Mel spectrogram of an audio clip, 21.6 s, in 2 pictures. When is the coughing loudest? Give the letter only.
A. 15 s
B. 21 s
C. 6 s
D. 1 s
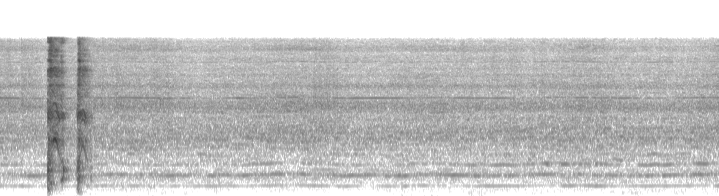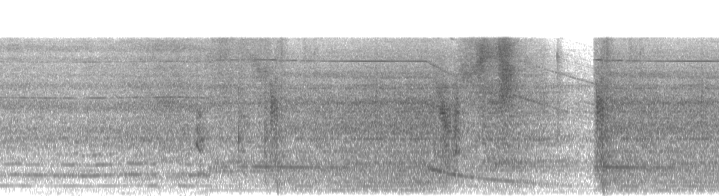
D.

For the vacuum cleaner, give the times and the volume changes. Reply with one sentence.
You can hear the vacuum cleaner from 0.0 to 21.5 s, getting louder.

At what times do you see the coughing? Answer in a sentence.
The coughing can be heard from 0.7 to 1.4 s and from 13.7 to 14.6 s.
